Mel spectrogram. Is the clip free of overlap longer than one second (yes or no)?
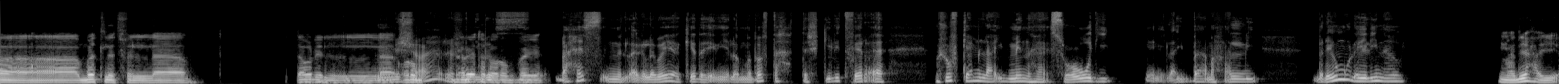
no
